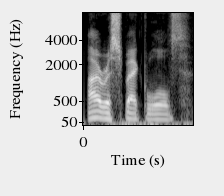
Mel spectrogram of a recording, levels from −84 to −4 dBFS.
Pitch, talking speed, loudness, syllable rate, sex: 110 Hz, 165 wpm, -17 LUFS, 5.0 syllables/s, male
